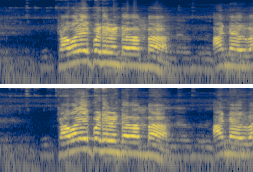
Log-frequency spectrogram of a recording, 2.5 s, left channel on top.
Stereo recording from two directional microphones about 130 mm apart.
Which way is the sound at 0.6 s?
15° right (ahead or behind).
